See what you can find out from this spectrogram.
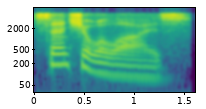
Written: sensualize

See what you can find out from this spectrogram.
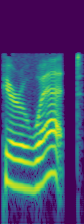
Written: pirouette

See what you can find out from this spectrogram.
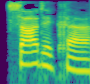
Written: sadhika

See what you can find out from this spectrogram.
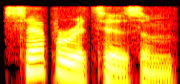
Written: separatism

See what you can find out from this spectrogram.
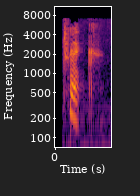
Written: trich

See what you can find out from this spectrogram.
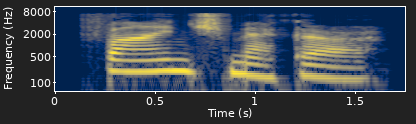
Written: feinschmecker

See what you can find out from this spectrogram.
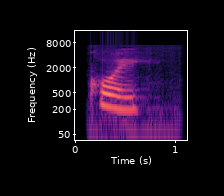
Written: Khoi

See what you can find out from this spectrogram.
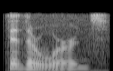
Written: thitherwards

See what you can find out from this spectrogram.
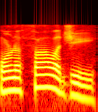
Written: ornithology

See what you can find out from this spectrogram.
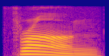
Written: throng

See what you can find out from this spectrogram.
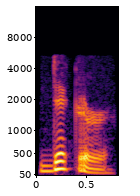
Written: dicker

